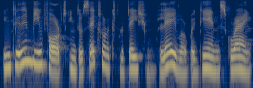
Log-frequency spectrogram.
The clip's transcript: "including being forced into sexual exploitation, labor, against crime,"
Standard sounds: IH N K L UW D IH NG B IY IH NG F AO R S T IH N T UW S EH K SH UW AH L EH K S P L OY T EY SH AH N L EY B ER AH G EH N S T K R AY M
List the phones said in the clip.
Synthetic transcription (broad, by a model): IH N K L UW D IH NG B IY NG F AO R T IH N T UW S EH K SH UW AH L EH K S P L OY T EY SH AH N L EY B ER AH G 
